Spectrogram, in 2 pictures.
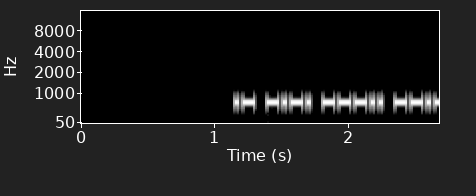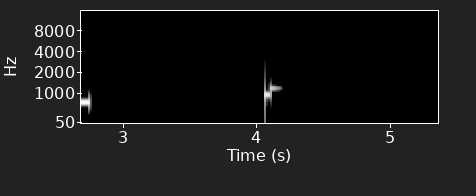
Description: Morse code, heard as a keyed tone, about 40 wpm, 700 Hz. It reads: AC8Q
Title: USA Call Signs - 4x Character Spacing - 40wpm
